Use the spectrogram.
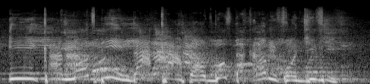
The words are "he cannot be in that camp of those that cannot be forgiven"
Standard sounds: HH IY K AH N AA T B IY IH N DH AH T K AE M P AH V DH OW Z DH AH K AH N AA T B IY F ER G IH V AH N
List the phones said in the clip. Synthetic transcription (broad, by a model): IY K AH N AA T B IY IH N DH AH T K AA P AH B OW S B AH K AH N AA T B IY F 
